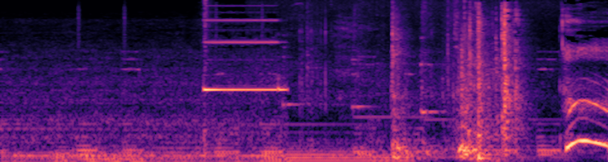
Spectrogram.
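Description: Cheerful background music with a single microwave-style beep, one steady high tone lasting about half a second, about a second and a half in, followed by a short noisy swish. A voice starts briefly at the very end.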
